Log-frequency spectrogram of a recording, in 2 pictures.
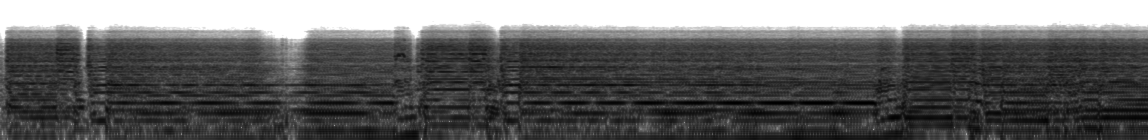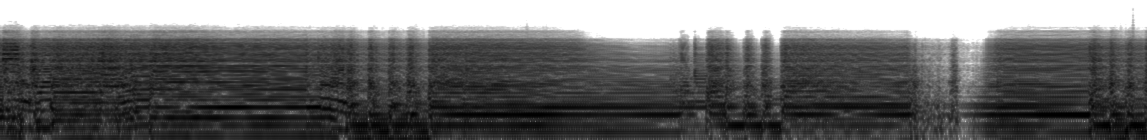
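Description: Electric guitar played through a ThorpyFX Gunshot overdrive pedal with the distortion knob at maximum, thick sustained distorted chords and riffs ringing continuously at a loud, even level with no talking.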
